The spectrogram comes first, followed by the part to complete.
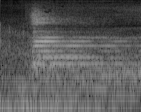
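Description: A deep bell struck once about half a second in, ringing on and slowly fading over a low rumbling drone in the soundtrack music.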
